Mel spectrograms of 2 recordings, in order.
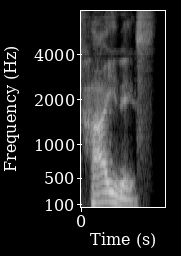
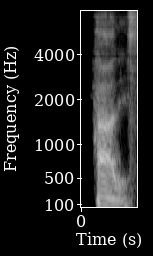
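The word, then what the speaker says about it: ᾍδης: como ya les dije esa y otra no se pronuncia nosotros no decimos jaides verdad seguimos haciendo jades verdad van van al bueno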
